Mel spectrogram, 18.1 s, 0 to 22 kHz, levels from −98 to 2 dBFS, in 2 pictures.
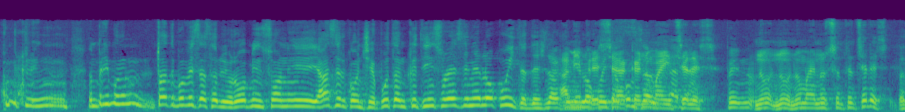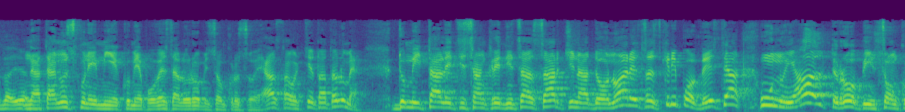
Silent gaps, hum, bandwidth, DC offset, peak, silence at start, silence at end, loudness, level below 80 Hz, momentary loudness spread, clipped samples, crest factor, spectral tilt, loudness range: none; none; 11 kHz; under 0.1%; -2 dBFS; 0 s; 0 s; -16 LUFS; -52 dBFS; 6 LU; under 0.1%; 14 dB; -5 dB/octave; 3 LU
